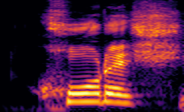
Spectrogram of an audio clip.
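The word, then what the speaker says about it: כורש: 이 옛날 히브리 말로는 이것을 어떻게 읽었느냐 하면 코레쉬 이렇게 읽었습니다.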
